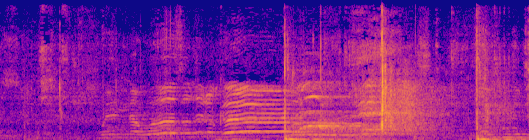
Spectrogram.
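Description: Women sing together into a microphone, heard through loudspeakers in a large hall.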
